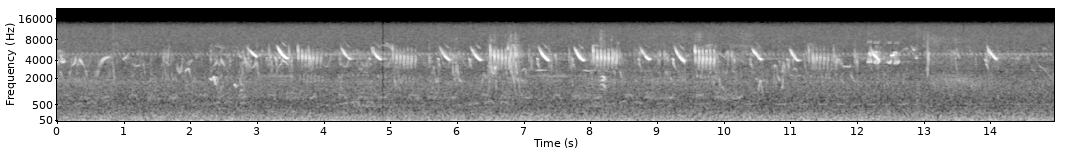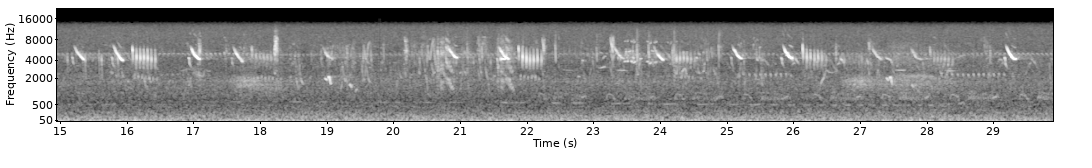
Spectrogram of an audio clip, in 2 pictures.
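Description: Wild birds calling: many short, high, falling chirps at an irregular pace of one or two a second, with a few rougher calls mixed in, over a low steady rumble.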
